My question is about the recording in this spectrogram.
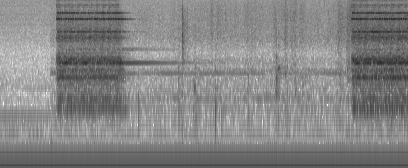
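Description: Rotary-dial desk telephone ringing twice. Each ring lasts about a second, and the rings come some four and a half seconds apart, the signal of an incoming call.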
